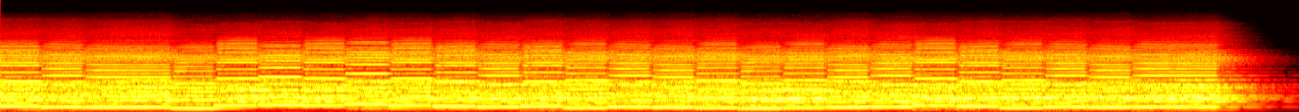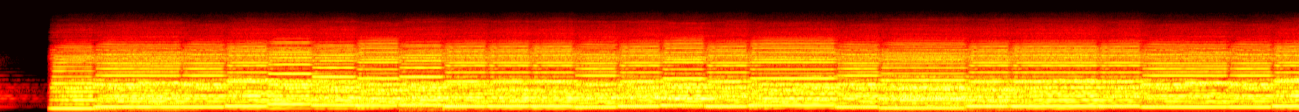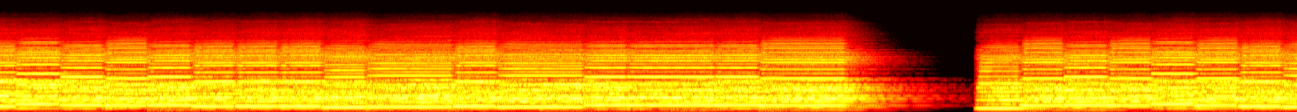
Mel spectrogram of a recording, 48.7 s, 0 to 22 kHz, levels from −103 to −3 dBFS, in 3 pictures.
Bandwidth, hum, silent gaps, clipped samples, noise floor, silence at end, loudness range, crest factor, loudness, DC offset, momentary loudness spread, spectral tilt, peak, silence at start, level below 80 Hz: 9.4 kHz; none; none; under 0.1%; -64 dBFS; 0 s; 3 LU; 14 dB; -15 LUFS; under 0.1%; 2 LU; -7 dB/octave; -2 dBFS; 0 s; -64 dBFS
